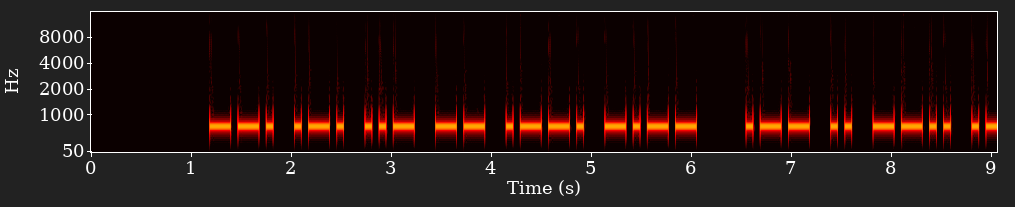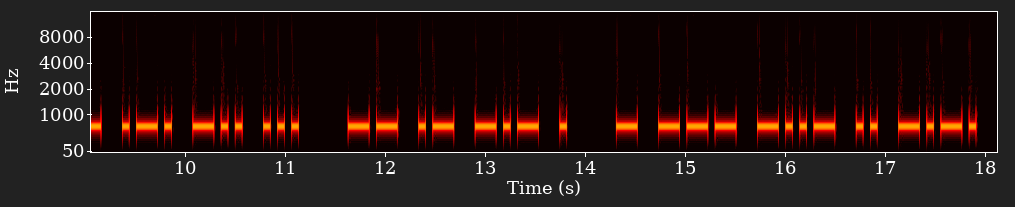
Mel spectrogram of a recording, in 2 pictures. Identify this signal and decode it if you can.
Morse code, heard as a keyed tone, about 17 wpm, 700 Hz. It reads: GRUMPY WIZARDS MAKE TOXIC
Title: Pangram Challenge v2 - 17wpm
